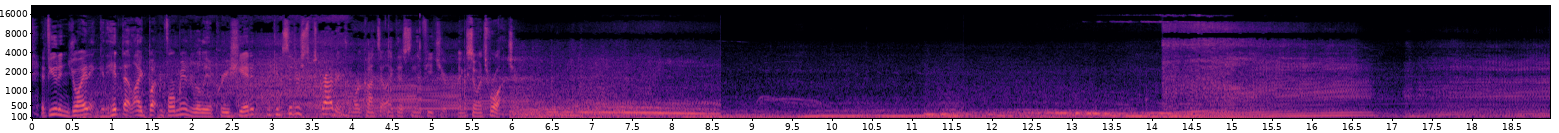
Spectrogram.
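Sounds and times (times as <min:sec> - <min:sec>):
car engines revving: 0:00.6 - 0:18.9.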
